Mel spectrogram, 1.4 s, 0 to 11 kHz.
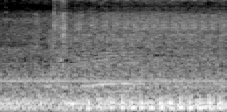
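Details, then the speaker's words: Honda Vario 110 ESP scooter, previously would not start, after CKP sensor reinstalled: catches and settles into a steady low idle with an even putter, no misses; running normally. "Nếu tôi là người thực hiện việc này mặc dù xe máy đã xong, nó đã được bật và động cơ đang chạy."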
